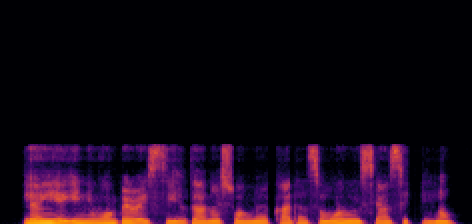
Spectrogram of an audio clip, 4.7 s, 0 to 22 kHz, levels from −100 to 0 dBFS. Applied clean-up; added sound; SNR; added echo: neural mask model DeepFilterNet 3.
